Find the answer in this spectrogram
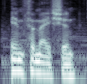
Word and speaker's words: information: let's try another one information and in foration the third syllable ma is where the stress Falls but stress doesn't just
